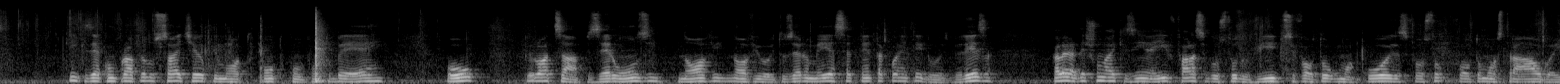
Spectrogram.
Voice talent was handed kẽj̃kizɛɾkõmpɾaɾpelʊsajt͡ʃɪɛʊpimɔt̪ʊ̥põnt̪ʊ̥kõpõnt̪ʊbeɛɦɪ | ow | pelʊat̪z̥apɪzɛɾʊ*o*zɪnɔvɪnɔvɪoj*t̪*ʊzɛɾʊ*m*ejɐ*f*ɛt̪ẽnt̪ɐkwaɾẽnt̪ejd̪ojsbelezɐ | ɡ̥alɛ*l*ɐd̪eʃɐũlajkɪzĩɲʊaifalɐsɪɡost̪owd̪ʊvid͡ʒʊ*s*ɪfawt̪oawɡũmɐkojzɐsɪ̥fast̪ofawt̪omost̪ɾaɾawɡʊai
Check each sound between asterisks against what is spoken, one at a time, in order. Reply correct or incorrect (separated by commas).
incorrect, correct, correct, incorrect, incorrect, correct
